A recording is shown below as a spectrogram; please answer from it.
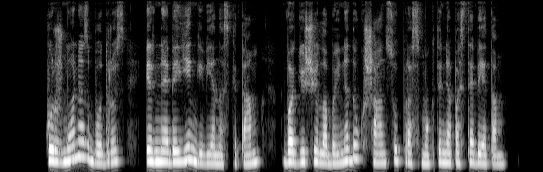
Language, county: Lithuanian, Šiauliai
